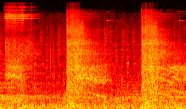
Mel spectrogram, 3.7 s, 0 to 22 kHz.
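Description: Gunfire in the Resident Evil 4 video game sounds as two sharp, loud shots about a second and a half apart, over a steady bed of game ambience.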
